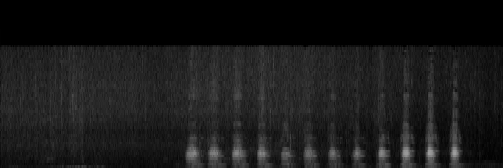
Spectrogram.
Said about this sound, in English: What was that? Oh, that was me blowing my call. Duck, that's your duck call.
